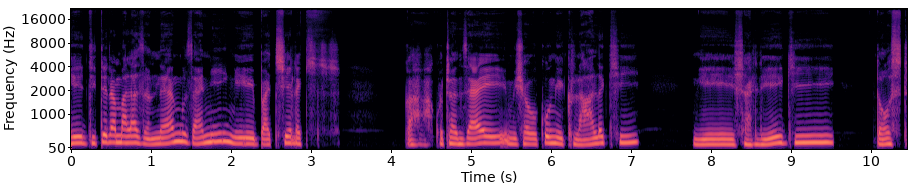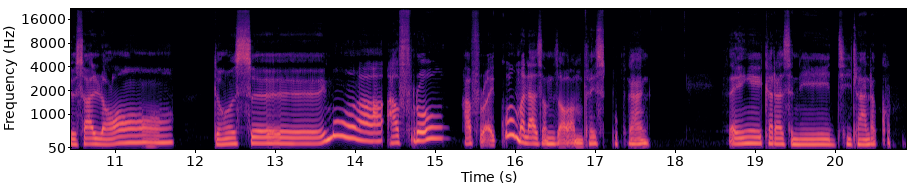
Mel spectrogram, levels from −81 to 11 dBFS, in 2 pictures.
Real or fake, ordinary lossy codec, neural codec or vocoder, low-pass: real; none; none; none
